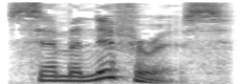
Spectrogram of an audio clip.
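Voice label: "seminiferous", English, British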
